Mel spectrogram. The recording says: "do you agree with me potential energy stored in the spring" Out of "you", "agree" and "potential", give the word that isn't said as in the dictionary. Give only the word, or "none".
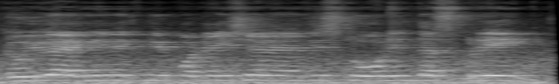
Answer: potential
